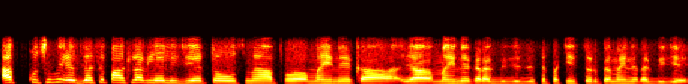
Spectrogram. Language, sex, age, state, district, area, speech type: Hindi, male, 30-45, Uttar Pradesh, Mirzapur, rural, conversation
